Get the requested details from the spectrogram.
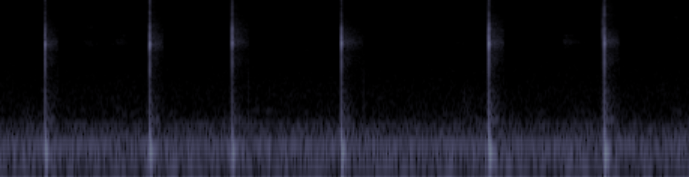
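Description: A pink plastic drill pen taps small solid resin drills into a flat adhesive diamond painting canvas, while a white plastic roller tip presses and scrapes across the drills. Six sharp, bright clicks ring out at uneven intervals, each dying away almost instantly. A steady low hum sits underneath throughout.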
